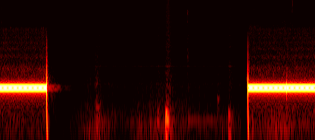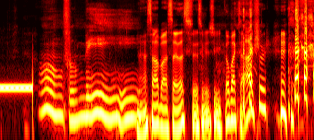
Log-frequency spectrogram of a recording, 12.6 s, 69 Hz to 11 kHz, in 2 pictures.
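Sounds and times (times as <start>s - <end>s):
telephone tone while calling a number: 0.0s - 1.0s, 5.0s - 7.0s
speech: 7.1s - 12.5s
laughter: 10.2s - 12.5s.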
